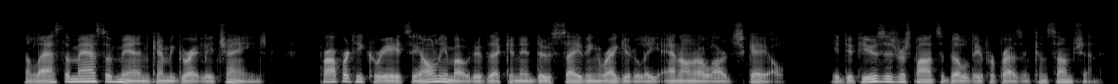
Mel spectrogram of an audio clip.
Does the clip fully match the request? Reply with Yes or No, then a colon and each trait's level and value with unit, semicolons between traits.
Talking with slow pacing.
No: average, 160 wpm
